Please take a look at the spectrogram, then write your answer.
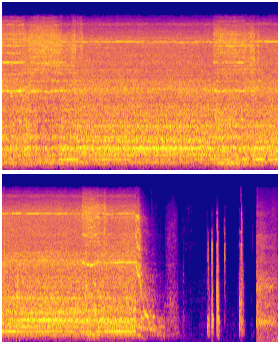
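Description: A wooden board being sawn by hand for a homemade wooden coaster, a steady rasping stroke sound, close and loud, running continuously for about eight seconds before stopping into near silence with a few brief knocks.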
